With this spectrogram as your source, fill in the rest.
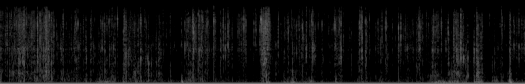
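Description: A small, thin, empty clear plastic cellophane wrapper is crumpled, then stretched open and crinkled by the fingertips of both hands. The result is a steady, dense crackle of bright, crisp crinkles with one slightly louder snap midway through.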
